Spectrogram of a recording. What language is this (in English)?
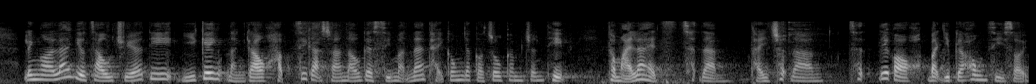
Cantonese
